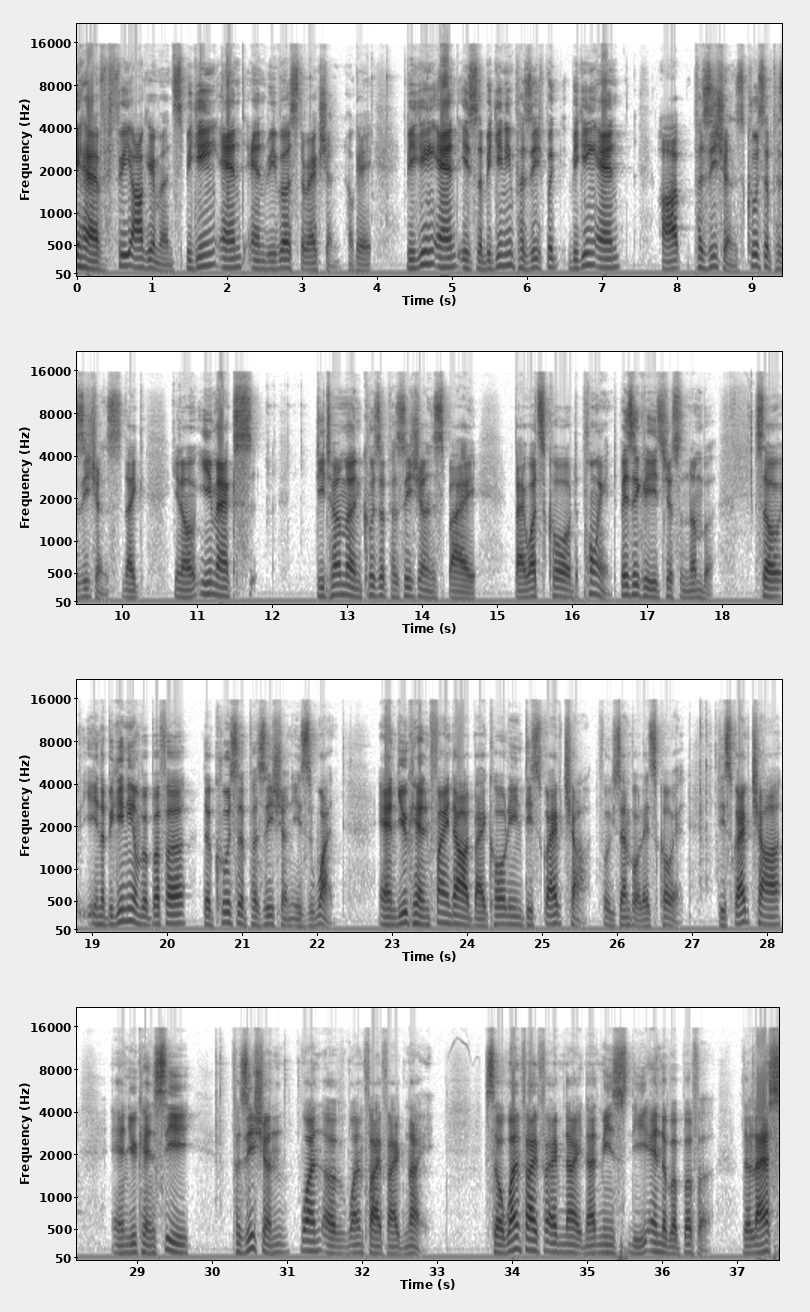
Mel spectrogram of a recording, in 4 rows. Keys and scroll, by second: 0.2 g, 0.5 9, 2.0 ctrl+g, 2.6-4.6 typing, 5.3 ctrl+g, 9.8 d, 10.7 t, 11.9 r, 12.1 r, 12.3 r, 18.8 d, 29.3-32.2 typing, 33.7 ctrl+g, 35.1-37.5 typing.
